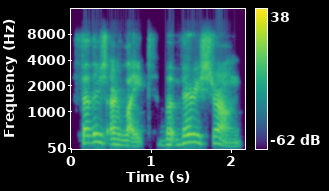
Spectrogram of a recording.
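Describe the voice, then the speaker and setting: A man teaching young children through a read-aloud storytime on a video call, with expressive, deliberate phrasing. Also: fairly high pitch. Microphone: video call microphone.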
